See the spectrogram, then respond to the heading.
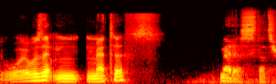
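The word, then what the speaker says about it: Metis: I'll I'll say his name was it mettis mettis that's right m e t i s mettis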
